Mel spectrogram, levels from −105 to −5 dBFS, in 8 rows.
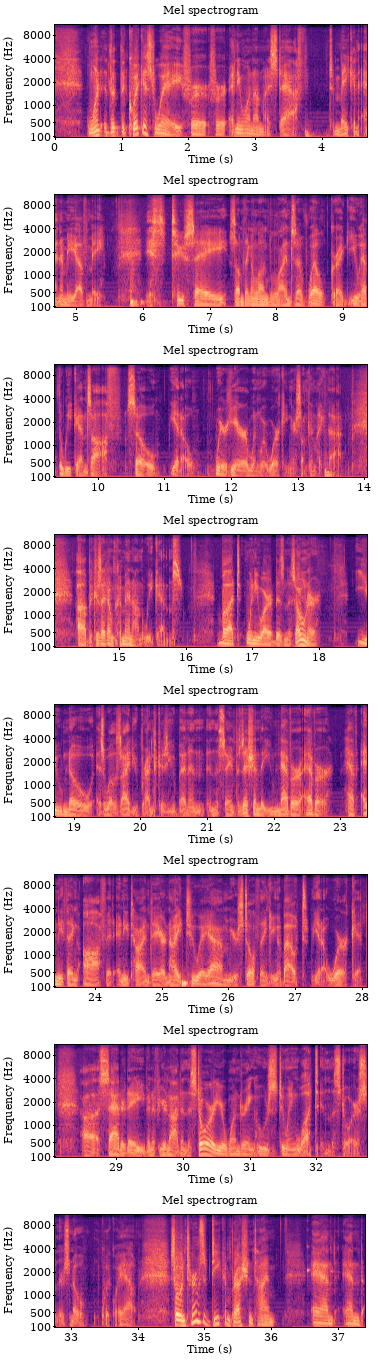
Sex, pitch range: male, 75-105 Hz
